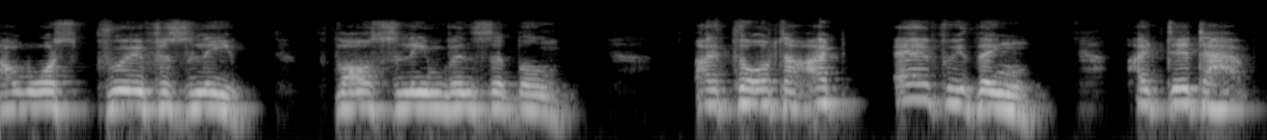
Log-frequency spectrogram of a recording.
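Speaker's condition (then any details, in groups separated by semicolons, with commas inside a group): Traumatic brain injury; speech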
